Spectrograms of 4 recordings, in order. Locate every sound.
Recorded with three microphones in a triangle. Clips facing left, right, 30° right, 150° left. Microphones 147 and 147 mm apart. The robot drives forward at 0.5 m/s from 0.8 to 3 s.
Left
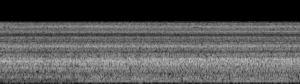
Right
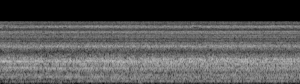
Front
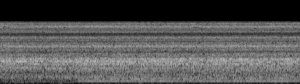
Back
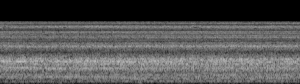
0.0 s a drone: 150° right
